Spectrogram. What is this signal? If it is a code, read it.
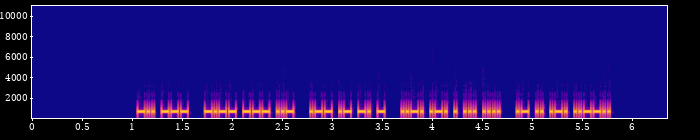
Morse code, heard as a keyed tone, about 50 wpm, 700 Hz. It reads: DO YOU WANT FRESH AIR?
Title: Sentences from Top 1200 Words 50wpm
